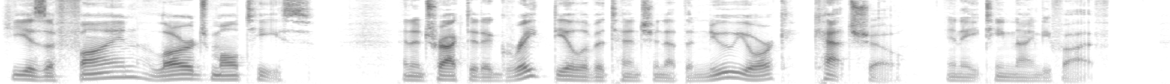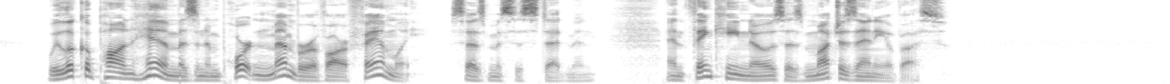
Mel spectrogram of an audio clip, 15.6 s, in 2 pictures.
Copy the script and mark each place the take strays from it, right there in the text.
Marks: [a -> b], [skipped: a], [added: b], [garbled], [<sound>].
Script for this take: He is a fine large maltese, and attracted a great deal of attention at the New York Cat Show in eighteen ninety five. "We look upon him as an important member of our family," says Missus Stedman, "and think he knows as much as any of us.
He is a fine large maltese, and attracted a great deal of attention at the New York Cat Show in eighteen ninety five. "We look upon him as an important member of our family," says Missus Stedman, "and think he knows as much as any of us.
